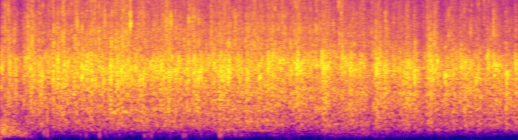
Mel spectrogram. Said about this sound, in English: Can you clap those hands a little bit louder? You know, the Bible says, clap your hands, all ye people, and shout unto God with the voice of triumph. Come on, that clapping's going to wake somebody up near you right now.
